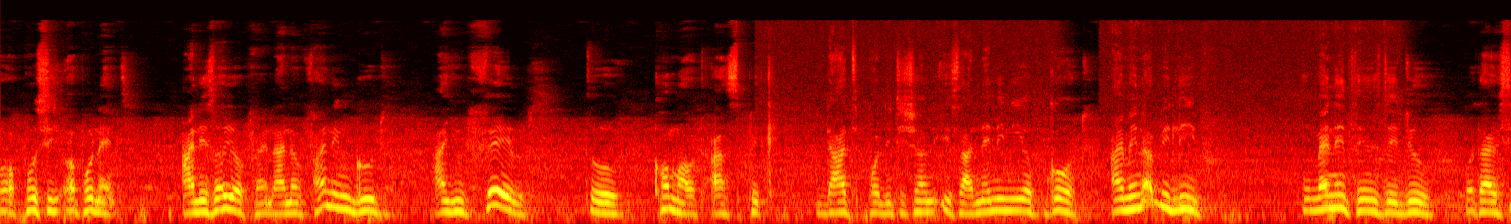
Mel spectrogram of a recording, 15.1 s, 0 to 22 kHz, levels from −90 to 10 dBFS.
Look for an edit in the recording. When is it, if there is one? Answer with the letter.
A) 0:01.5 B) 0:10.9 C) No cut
B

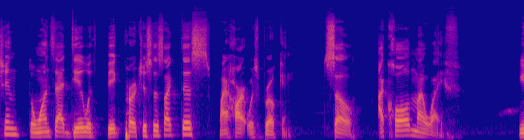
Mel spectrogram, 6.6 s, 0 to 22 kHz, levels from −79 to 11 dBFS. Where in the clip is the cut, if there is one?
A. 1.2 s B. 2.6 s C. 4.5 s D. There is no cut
B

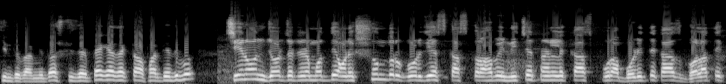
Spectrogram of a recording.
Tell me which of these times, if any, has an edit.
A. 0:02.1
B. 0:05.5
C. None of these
A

